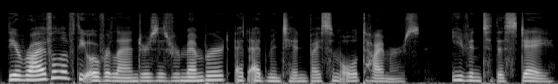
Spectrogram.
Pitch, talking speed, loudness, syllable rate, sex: 175 Hz, 185 wpm, -20 LUFS, 5.7 syllables/s, female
